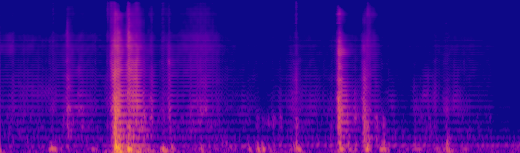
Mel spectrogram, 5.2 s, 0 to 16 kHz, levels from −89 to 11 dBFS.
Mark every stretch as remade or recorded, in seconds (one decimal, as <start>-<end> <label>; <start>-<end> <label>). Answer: 0.0-5.2 remade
